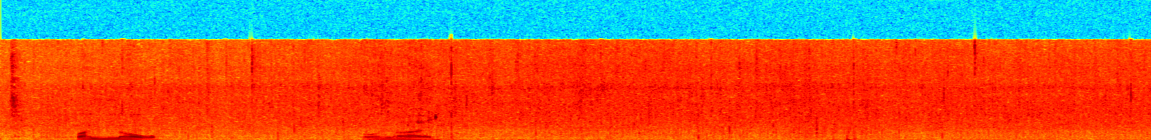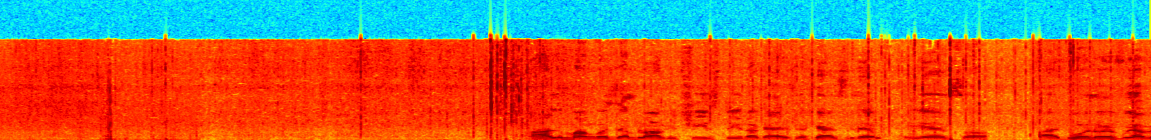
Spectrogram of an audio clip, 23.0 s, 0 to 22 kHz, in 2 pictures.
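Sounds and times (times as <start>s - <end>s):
heavy rain on flooded ground: 0.0s - 23.0s.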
